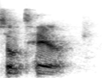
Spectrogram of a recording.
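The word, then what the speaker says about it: σωτήρ: It's soter. Rhymes with pater.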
